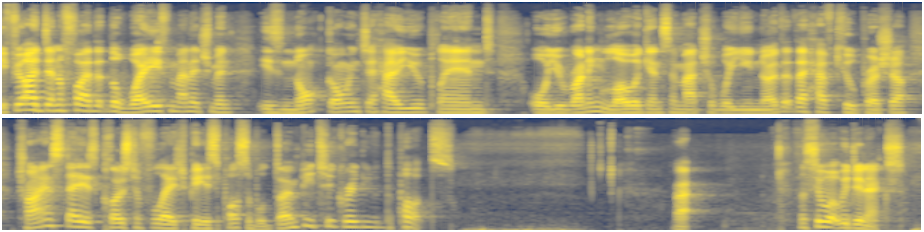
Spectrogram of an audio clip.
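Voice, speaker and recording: Very fast and animated, a man with a fairly high pitch and lively intonation speaks on a very clean recording with a silent background. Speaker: gaming streamer. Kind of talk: gameplay tutorial commentary.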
